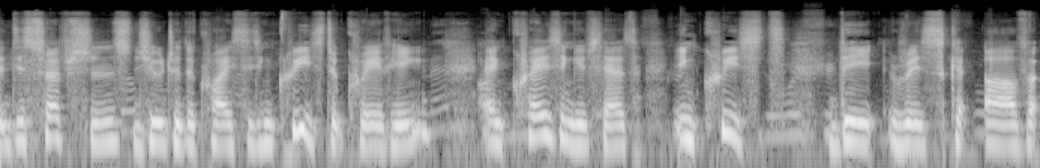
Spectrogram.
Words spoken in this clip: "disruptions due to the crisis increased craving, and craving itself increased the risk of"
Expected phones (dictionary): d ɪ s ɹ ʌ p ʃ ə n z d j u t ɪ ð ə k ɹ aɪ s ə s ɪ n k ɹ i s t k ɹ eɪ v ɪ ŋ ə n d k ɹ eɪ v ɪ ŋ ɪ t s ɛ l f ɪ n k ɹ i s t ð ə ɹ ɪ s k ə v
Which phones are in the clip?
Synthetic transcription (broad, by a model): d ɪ s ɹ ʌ p ʃ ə n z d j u t ɪ ð ə k ɹ aɪ s ə s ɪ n k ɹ i s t k ɹ eɪ v ɪ ŋ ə n k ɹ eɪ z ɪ ŋ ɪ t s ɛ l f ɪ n k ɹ i s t ð ə ɹ ɪ s k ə v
